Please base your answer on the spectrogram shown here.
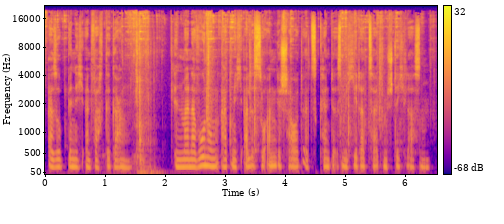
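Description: A woman playing a fragile but determined feminist activist in a radio-play monologue, measured and dryly sardonic, with a gravelly, husky voice. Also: lowish voice, flat delivery, noisy background. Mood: fragile, relieved.

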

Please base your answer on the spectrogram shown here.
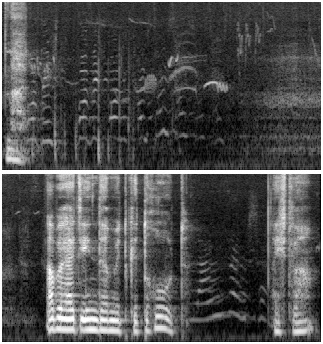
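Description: An actress playing a composed, probing police detective in a TV crime drama, with measured, insistent questions. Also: female voice, sits low, steady tone, darkish tone, slightly rough. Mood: accusing. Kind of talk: naturalistic German TV drama dialogue.

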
